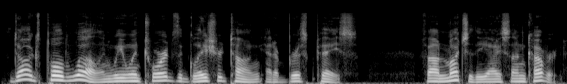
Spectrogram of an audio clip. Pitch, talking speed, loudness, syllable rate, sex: 140 Hz, 220 wpm, -16 LUFS, 6.0 syllables/s, male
